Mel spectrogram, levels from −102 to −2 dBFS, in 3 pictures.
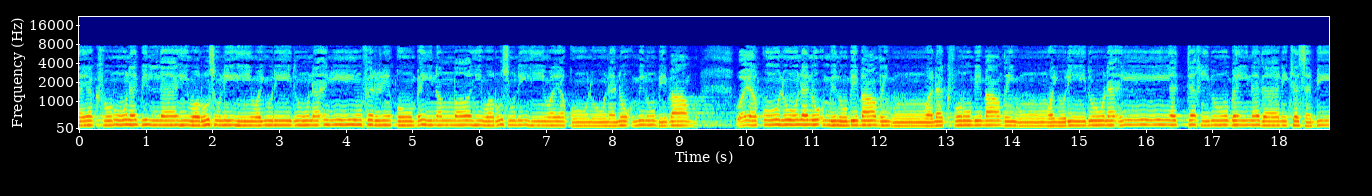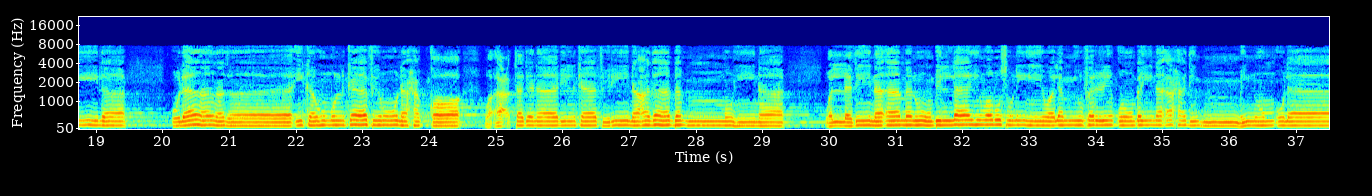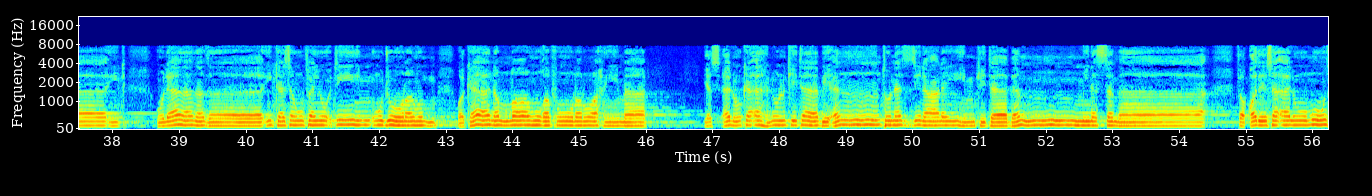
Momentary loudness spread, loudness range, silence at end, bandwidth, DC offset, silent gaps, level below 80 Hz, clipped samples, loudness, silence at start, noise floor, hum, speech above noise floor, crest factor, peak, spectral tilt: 6 LU; 3 LU; 0 s; 8 kHz; under 0.1%; none; -64 dBFS; under 0.1%; -26 LUFS; 0 s; -51 dBFS; none; 25 dB; 14 dB; -12 dBFS; -8.5 dB/octave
